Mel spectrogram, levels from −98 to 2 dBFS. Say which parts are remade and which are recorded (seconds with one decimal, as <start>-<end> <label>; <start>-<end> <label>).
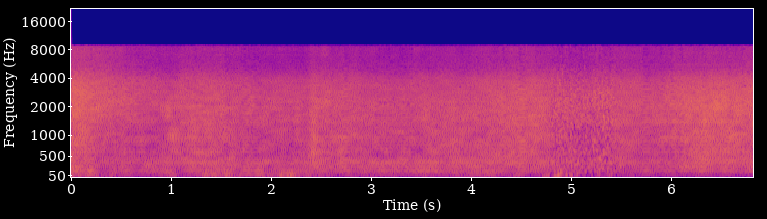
0.0-4.8 remade; 4.8-5.4 recorded; 5.4-6.8 remade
